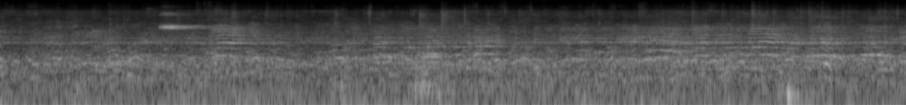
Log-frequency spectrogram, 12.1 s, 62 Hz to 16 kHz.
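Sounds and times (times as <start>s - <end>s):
referee's whistle: 2.1s - 2.9s.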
